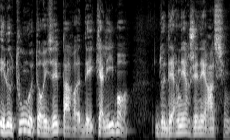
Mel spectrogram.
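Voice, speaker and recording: With lively intonation, a man with a fairly low pitch speaks at a moderate pace. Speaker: watch reviewer. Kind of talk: product review. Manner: hesitant with fillers.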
